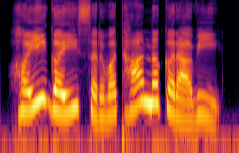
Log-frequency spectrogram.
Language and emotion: Marathi, neutral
